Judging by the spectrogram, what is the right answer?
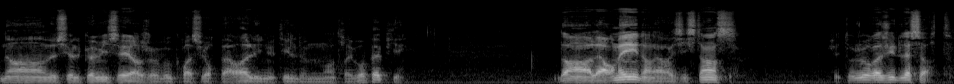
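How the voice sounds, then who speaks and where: A proud retired war-hero commander in a 1960s radio drama. He is older and deep-voiced, speaking with clipped, pompous authority and stern conviction. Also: moderate pace. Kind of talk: 1960s French radio play acting.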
